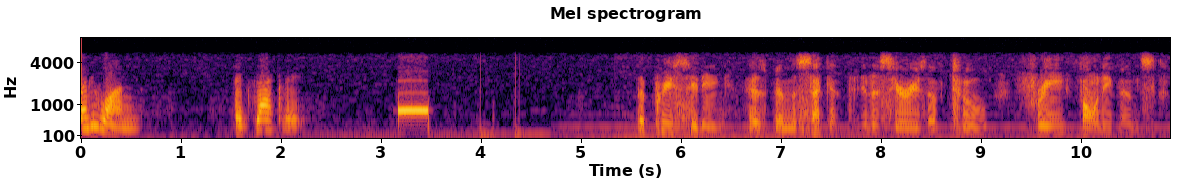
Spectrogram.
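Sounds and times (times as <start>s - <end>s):
speech: 0.0s - 0.6s, 1.5s - 2.3s, 5.6s - 10.8s
quiet hum: 0.0s - 10.8s
steady beep from a telephone time-of-day service: 3.2s - 3.5s.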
